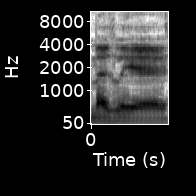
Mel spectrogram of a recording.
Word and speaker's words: Meslier: I think what's happened is we've dropped the ball ever so slightly, so I don't mean Meslier Silent S style, but I think we've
